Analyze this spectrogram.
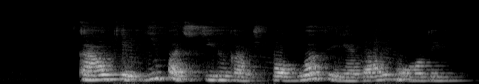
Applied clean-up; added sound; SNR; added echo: neural separator model SepFormer DNS4.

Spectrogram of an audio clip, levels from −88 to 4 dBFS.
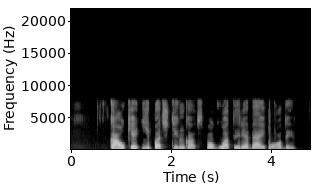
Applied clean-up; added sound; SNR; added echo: none; none; none; none.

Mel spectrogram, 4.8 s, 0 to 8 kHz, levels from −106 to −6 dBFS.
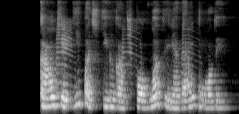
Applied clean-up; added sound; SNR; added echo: neural mask model DeepFilterNet 3.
